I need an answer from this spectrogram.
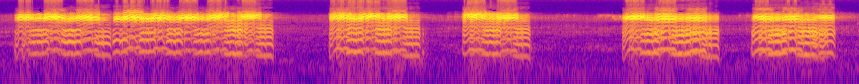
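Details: A bat chatters in long strings of shrill, wavering, raspy squeaks, grouped into half a dozen bursts lasting up to two and a half seconds, with brief silences between. Hmong name: suab puav quaj.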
